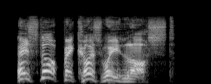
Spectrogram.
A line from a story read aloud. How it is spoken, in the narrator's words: Coach snapped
